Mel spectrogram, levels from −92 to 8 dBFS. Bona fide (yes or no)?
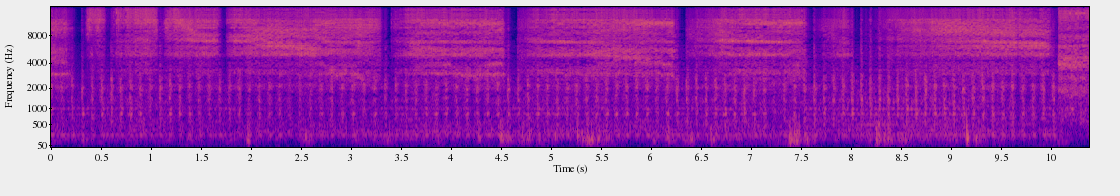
no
